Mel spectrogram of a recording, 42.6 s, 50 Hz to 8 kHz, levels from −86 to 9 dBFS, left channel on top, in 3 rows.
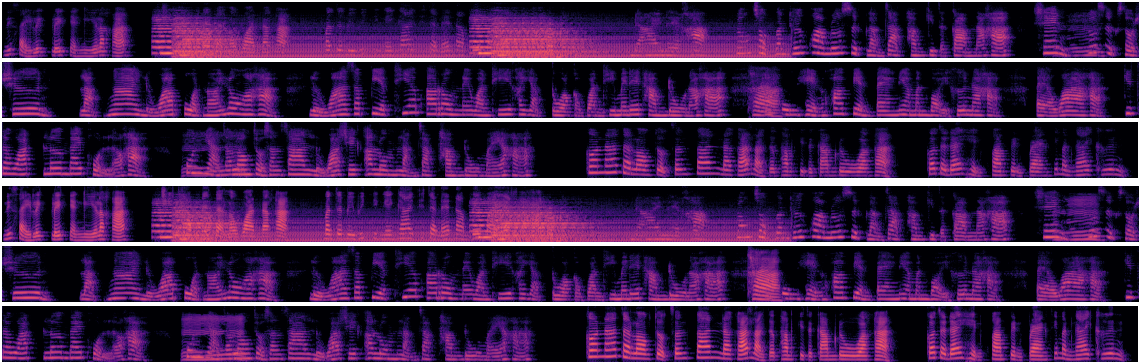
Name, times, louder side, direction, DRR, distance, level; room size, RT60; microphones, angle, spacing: voice 1, 0.0-1.5 2.0-3.6 4.0-6.8 13.1-13.8 23.5-24.0 30.7-31.5 35.7-38.3 38.6-39.5 40.0-42.4, right 6 dB, 80° right, 0.5 m, -31 dB
sound 1, 1.9-9.9, left 1 dB, 10° left, 0.6 m, -28 dB
voice 2, 7.8-8.8 9.2-12.6 12.9-14.8 15.2-17.6 18.0-26.7 27.1-30.2 30.7-35.0, left 2 dB, 80° left, 1.4 m, -34 dB
6.6 x 2.4 x 2.7 m
head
